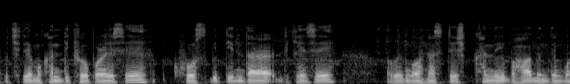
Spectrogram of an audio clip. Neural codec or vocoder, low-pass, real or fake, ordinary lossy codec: vocoder, 44.1 kHz, 128 mel bands every 512 samples, BigVGAN v2; 7.2 kHz; fake; none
